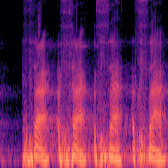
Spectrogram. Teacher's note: Tha itu bunyinya makhrajnya sama kayak zal. Ujung lidah dengan ujung gigi seri atas. Tha. Nah, seperti itu.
